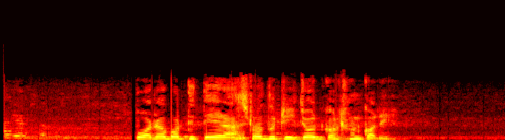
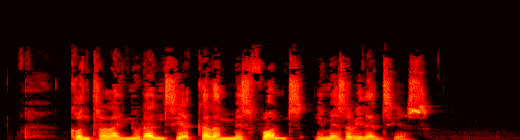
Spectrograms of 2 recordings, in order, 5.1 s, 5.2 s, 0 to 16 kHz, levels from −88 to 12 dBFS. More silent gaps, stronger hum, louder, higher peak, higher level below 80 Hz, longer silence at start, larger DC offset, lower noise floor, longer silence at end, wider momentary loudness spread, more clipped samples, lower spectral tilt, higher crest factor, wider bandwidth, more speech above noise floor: neither; neither; first, -13 LUFS vs -23 LUFS; first, 0 dBFS vs -4 dBFS; first, -50 dBFS vs -64 dBFS; second, 0.05 s vs 0.7 s; neither; second, -51 dBFS vs -71 dBFS; first, 1.1 s vs 0.95 s; first, 16 LU vs 8 LU; neither; about the same, -6 dB/octave vs -5.5 dB/octave; second, 14 dB vs 20 dB; second, 7.6 kHz vs 10.5 kHz; second, 39 dB vs 49 dB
